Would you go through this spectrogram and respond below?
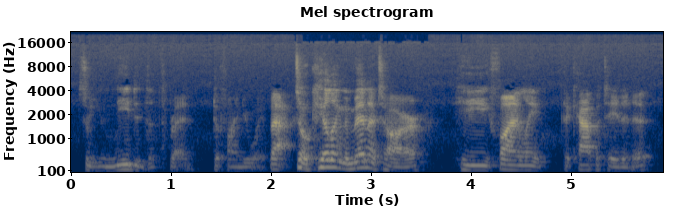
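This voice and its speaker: Bright-voiced man telling stories in a roomy space. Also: medium pitch, animated, moderate pace. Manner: acts out dialogue in colloquial phrasing. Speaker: guest storyteller. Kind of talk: casual retelling of a myth. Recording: roomy echo.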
